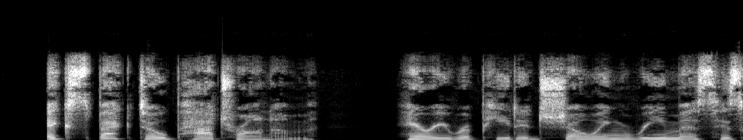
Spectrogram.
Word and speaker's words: Expecto Patronum: The incantation is Expecto Patronum." "Expecto Patronum," Harry repeated, showing Remus his correct pronunciation of the spell before turning back to the trunk.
